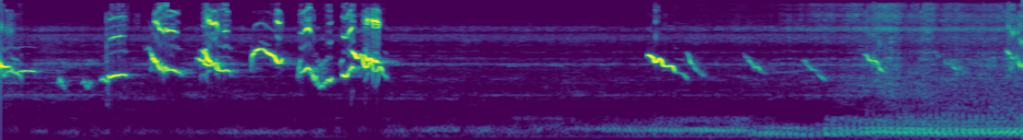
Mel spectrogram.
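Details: Lemon-bellied white-eye from Lombok giving a lively two-second twitter of high, looping notes, a few later chirps, as a low rumbling noise swells.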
